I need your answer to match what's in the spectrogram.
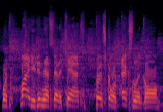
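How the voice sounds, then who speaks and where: Excitable high-voiced hockey announcer man. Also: music in the background. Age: middle-aged. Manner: rapid, excitable calls that jump high on big saves. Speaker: play-by-play announcer. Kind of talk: live hockey play-by-play commentary. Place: ice arena broadcast booth. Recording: noisy arena stream.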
